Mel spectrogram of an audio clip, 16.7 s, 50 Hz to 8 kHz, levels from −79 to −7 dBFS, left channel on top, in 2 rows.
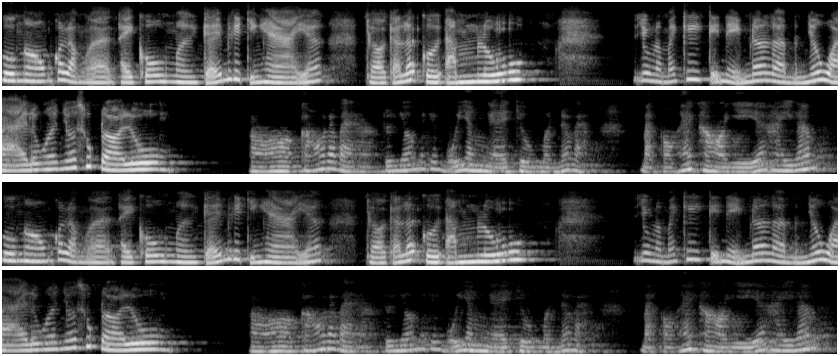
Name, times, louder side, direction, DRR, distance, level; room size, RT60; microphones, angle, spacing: voice 1, 0.0-5.3 5.6-5.9 6.3-10.1, left 2 dB, 55° left, 0.9 m, -21 dB
voice 2, 10.8-16.5, left 1 dB, 70° left, 3.0 m, -28 dB
29.5 x 23.0 x 5.8 m
head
